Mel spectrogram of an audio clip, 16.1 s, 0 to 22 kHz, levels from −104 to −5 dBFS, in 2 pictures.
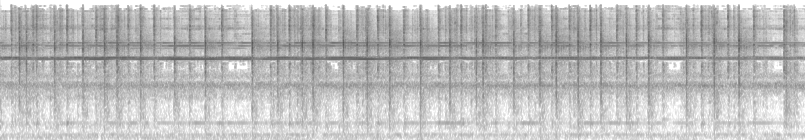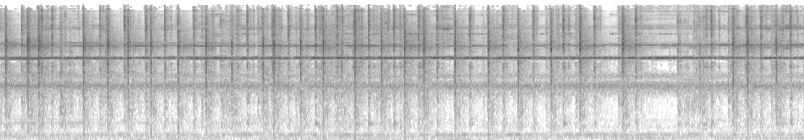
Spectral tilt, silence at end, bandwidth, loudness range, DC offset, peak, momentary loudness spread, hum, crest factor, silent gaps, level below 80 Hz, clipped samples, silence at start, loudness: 4.5 dB/octave; 0 s; 19 kHz; 2 LU; under 0.1%; -18 dBFS; 4 LU; none; 22 dB; none; -88 dBFS; under 0.1%; 0 s; -38 LUFS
